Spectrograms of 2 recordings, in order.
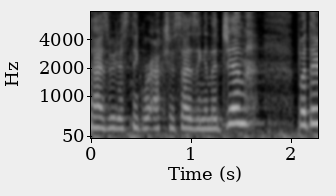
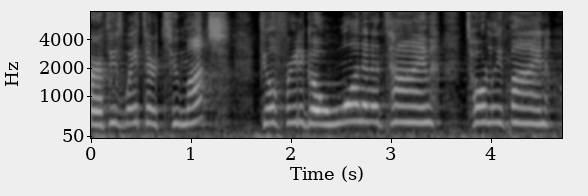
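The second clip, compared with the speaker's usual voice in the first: ordinary talk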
